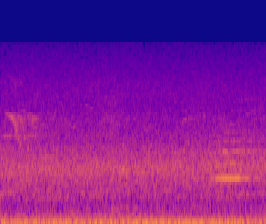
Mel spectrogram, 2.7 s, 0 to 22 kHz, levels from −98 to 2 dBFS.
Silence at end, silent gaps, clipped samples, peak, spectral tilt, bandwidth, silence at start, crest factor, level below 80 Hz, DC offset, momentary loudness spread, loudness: 0 s; none; under 0.1%; -22 dBFS; -4 dB/octave; 10.5 kHz; 0 s; 12 dB; -40 dBFS; under 0.1%; 6 LU; -40 LUFS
